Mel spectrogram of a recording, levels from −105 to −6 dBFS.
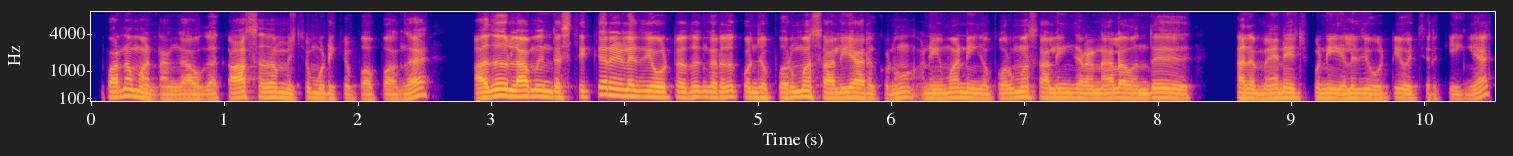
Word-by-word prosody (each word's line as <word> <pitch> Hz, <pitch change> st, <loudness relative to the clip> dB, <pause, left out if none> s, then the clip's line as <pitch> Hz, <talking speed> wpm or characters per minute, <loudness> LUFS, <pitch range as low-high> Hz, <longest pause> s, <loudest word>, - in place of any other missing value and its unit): பண்ணமாட்டாங்க. 120 Hz, -, 0 dB
அவுக 105 Hz, +1 st, -3 dB
காசதான் 135 Hz, +1 st, +2 dB
மிச்சம் 120 Hz, +3 st, -5 dB
முடிக்க 105 Hz, -1 st, -5 dB
பாப்பாங்க. 105 Hz, +1 st, -4 dB, 0.5 s
அதுவும் 165 Hz, +7 st, +6 dB
இல்லாம 155 Hz, 0 st, +6 dB
இந்த 135 Hz, -1 st, +2 dB
ஸ்டிக்கர் 150 Hz, +8 st, 0 dB
எழுதி 155 Hz, -2 st, +3 dB
ஓட்டுறதுங்கிறது 135 Hz, 0 st, 0 dB
கொஞ்சம் 130 Hz, -2 st, -1 dB
பொறுமைசாலியா 130 Hz, -2 st, +2 dB
இருக்கணும். 110 Hz, +4 st, -4 dB
அநேகமாக 115 Hz, +4 st, -1 dB
நீங்க 115 Hz, -2 st, -1 dB
பொறுமைசாலிங்கிறனால 120 Hz, -2 st, 0 dB
வந்து 115 Hz, +3 st, 0 dB, 0.6 s
அத 120 Hz, -, +3 dB
மேனேஜ் 120 Hz, +1 st, 0 dB
பண்ணி 120 Hz, 0 st, 0 dB
எழுதி 115 Hz, 0 st, 0 dB
ஒட்டி 115 Hz, +3 st, -5 dB
வச்சிருக்கீங்க. 100 Hz, -1 st, -9 dB
125 Hz, 140 wpm, -23 LUFS, 110-135 Hz, 0.6 s, அதுவும்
